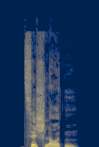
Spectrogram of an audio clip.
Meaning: dative plural of Zischlaut
- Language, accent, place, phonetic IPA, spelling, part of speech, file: German, Germany, Berlin, [ˈt͡sɪʃˌlaʊ̯tn̩], Zischlauten, noun, De-Zischlauten.ogg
